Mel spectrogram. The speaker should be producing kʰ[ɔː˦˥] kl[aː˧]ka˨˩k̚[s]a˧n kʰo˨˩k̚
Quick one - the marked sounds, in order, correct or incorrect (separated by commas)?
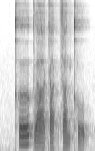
incorrect, correct, correct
